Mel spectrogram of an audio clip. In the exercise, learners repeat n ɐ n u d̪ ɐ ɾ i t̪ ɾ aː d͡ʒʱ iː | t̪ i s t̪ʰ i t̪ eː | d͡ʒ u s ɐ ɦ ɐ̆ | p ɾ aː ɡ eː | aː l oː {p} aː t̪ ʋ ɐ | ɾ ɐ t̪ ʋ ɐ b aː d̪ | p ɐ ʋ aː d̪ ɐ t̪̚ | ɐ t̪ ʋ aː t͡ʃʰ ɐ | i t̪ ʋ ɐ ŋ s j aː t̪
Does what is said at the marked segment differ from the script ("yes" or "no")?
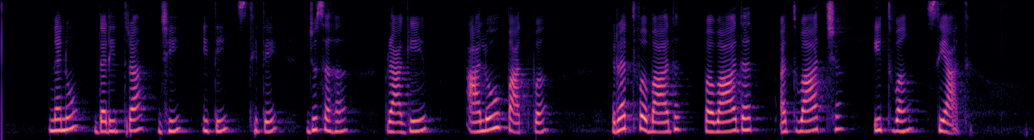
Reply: no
